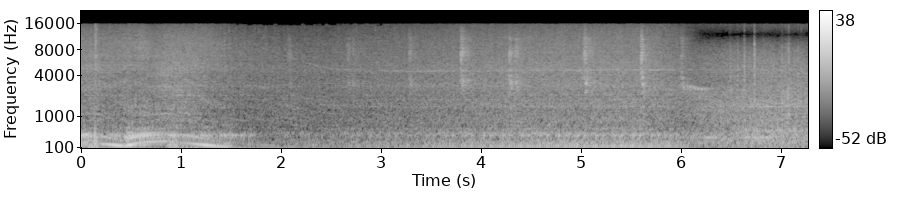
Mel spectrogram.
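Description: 2008 Mercedes-Benz E63 AMG's 6.2-litre V8 revved through its quad exhaust while standing still: the revs fall from one blip, rise and fall once more, then settle into a deep, steady idle.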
